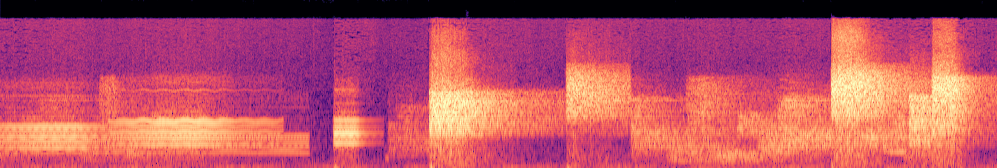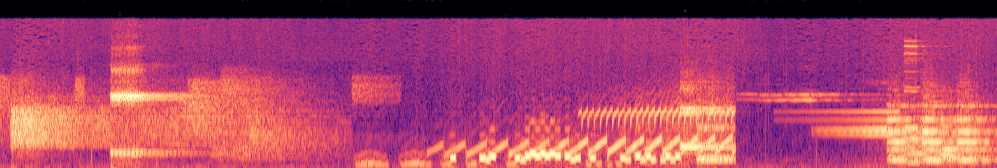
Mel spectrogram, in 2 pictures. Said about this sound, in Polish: Tutaj zmieniają się w konkret najśmielsze pomysły twórców muzyki konkretnej. Słyszymy w tej chwili jedno z tych nagrań. Na stereofonicznych magnetofonach ze skrawków taśmy montaż ilustracji dźwiękowej dla radia, filmu, telewizji.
